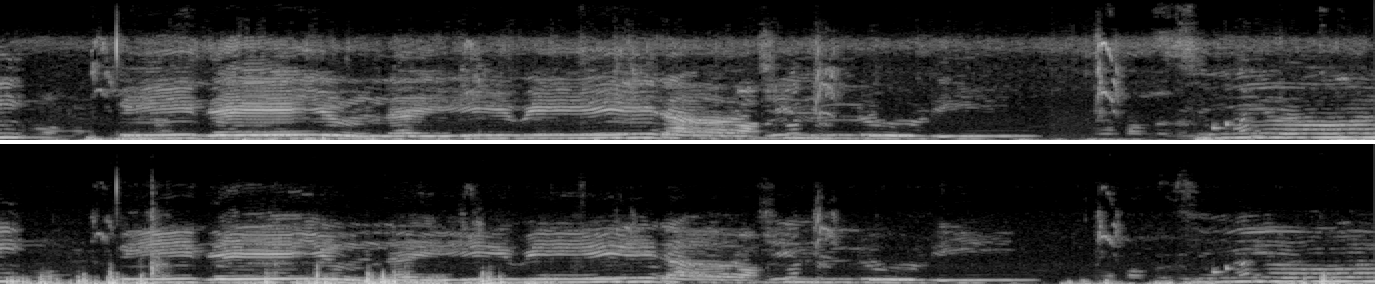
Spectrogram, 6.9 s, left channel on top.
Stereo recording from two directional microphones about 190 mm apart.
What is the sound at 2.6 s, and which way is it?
Female singing, 35° right (ahead or behind).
